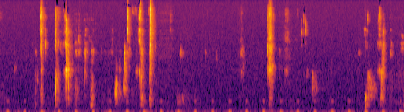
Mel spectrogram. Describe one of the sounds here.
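A young woman chews and slurps food loudly, close to a microphone.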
